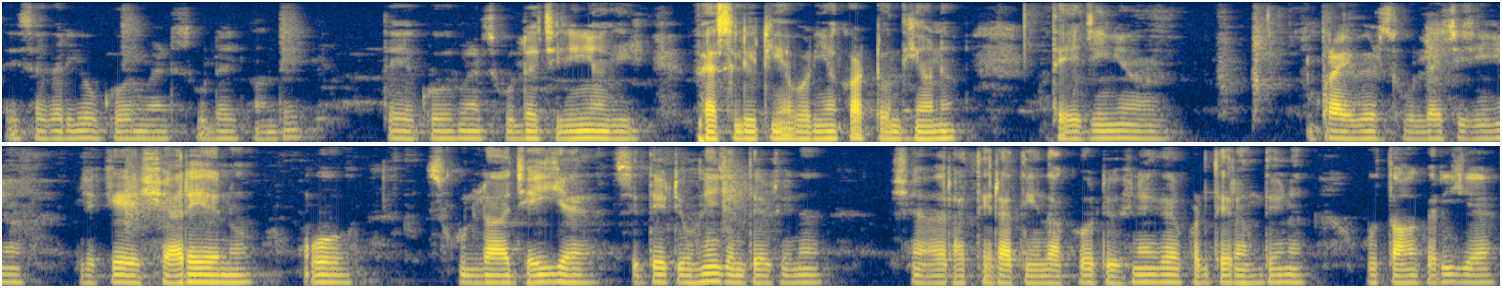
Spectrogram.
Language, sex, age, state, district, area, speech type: Dogri, male, 18-30, Jammu and Kashmir, Udhampur, rural, spontaneous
